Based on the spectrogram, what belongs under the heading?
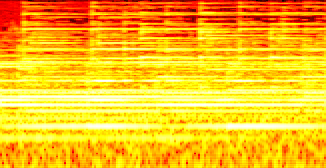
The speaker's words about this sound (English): Hear the tolling of the bells, iron bells. What a world of solemn thought their monody compels. In the silence of the night, how we shiver with affright at the melancholy menace of their tone.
